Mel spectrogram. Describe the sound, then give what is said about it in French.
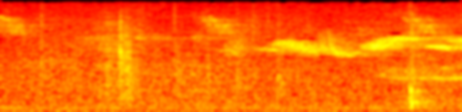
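A sparrow chirps in short, bright tweets that run into a longer warbling trill toward the end, clear over a faint background hiss. “Cui-cui-cui. Ce n'est pas moi, répond le moineau.”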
